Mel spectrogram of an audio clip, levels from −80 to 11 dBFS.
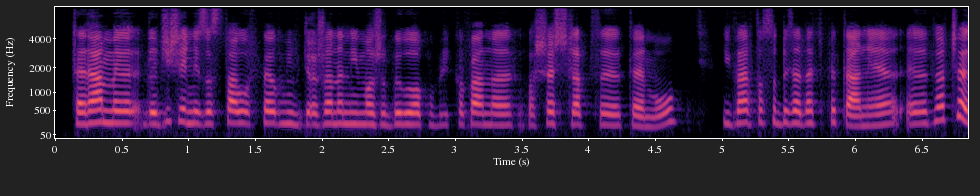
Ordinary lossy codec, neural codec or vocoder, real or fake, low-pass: none; codec, 16 kHz, 1 kbps, FunCodec, trained on Chinese and English, 50 frames a second; fake; none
